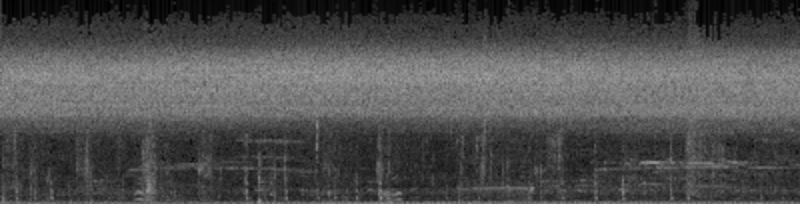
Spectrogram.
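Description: Steady, high-pitched buzzing of an insect chorus that does not let up, with scattered faint clicks and a few short chirps over it.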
